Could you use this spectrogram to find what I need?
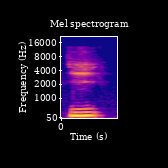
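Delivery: "I" held high and level; Mandarin first tone. Shown as a demonstration. Teacher models "I" for students: high level tone. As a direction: sing "I" high and steady, first tone. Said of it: "le premier ton doit être fait bien haut et bien stable".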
